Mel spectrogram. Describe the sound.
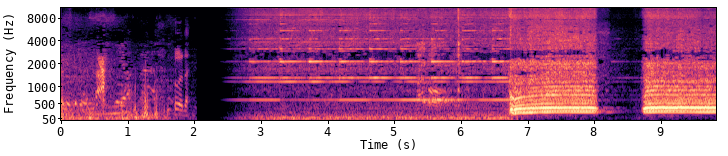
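A train whistle blows two loud, sustained blasts, the second following a brief pause, over a steady rolling rumble of the train. A voice is heard briefly at the start.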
